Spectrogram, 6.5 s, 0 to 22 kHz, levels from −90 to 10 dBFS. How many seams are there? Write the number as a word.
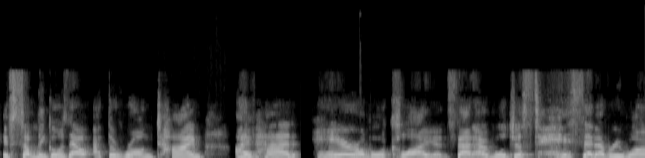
one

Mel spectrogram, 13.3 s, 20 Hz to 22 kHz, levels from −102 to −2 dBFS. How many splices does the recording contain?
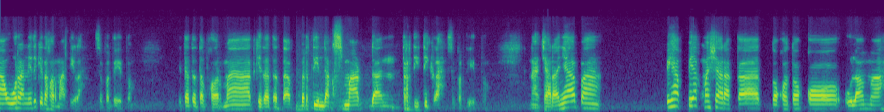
two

